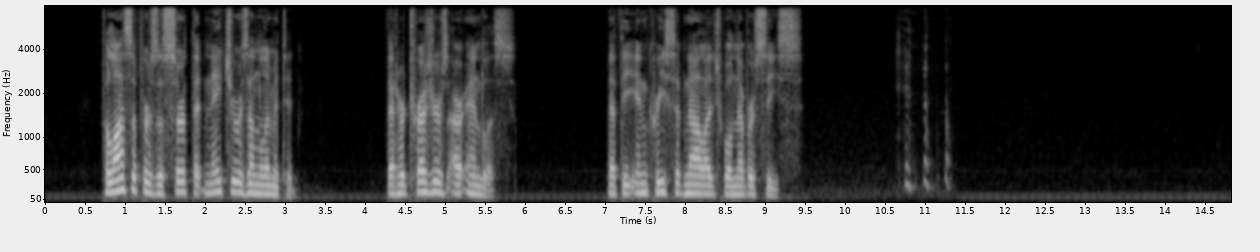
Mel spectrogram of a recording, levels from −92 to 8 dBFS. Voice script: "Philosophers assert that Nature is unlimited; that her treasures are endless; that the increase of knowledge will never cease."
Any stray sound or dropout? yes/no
yes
